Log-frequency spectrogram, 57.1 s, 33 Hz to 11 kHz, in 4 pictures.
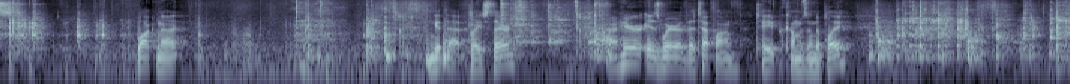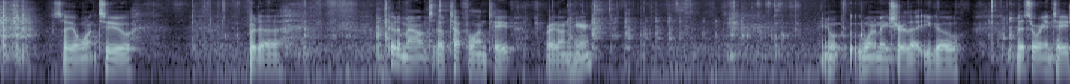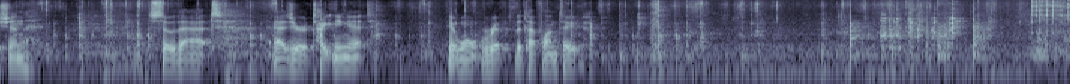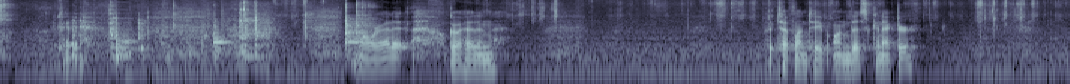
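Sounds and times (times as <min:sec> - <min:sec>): tape rubbing and ticking: 0:21.4 - 0:25.0, 0:50.9 - 0:57.0.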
